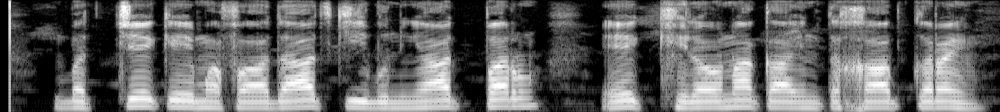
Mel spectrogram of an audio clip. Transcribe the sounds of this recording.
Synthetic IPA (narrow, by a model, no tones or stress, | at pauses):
bɐtːʃekemɐfaːd̪aːt̪kibʊnijaːd̪̚pɐɾ | eːkʰːɪloːnakaɪ̃nt̪ɪxaːb̚kɐɾẽː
